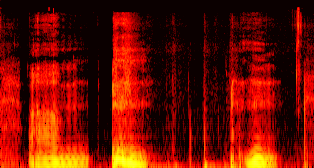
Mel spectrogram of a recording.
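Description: Someone clears their throat with a catch in it: three loud, gravelly rasping bursts separated by short pauses.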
